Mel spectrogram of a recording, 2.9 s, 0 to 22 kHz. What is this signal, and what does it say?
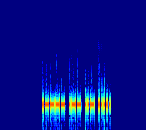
Morse code, heard as a keyed tone, about 46 wpm, 700 Hz. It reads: 1WU5
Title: Four Challenging Letter-Number Combinations 45wpm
